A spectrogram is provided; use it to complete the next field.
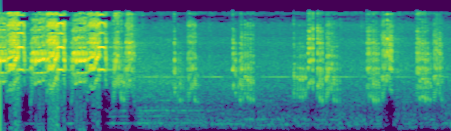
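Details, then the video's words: Green parakeets screeching: a loud opening burst of harsh squawks, then a low, droning tone underneath while shorter clusters of raspy, shrill calls break out every second or so at lower volume. "PERICOS VERDES CANTANDO A TODO PULMON"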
